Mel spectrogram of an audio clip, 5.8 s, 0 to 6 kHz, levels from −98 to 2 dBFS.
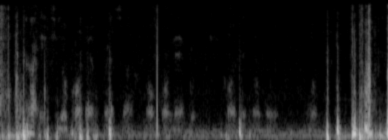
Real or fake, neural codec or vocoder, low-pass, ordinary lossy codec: fake; codec, 16 kHz, 4 kbps, FunCodec, trained on Chinese and English, 50 frames a second; 5.4 kHz; none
